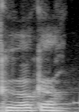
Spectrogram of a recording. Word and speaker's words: Fukuoka: Fukuoka.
